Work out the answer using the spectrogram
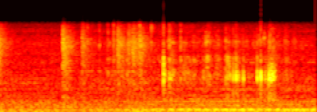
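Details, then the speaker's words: Oven convection fan running after lubrication: soft, even low hum with a few light clicks and none of the earlier intermittent screeching; fan now smooth and quiet. "and obviously the fan was in need of being lubricated, so it's dead quiet now."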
